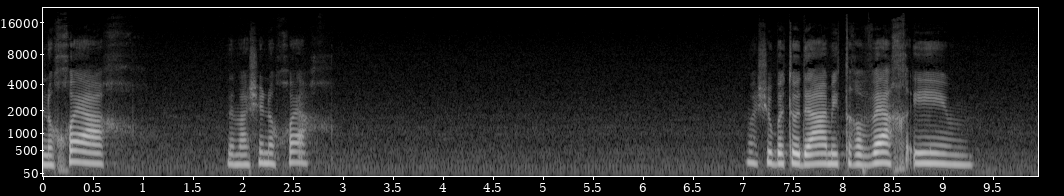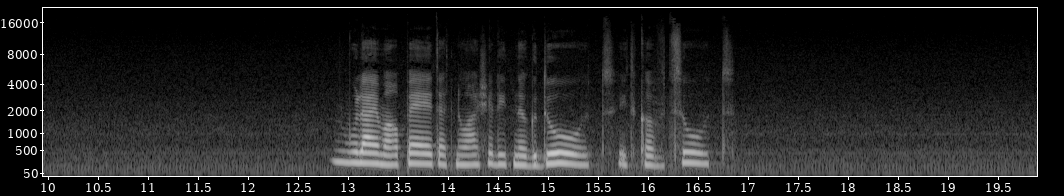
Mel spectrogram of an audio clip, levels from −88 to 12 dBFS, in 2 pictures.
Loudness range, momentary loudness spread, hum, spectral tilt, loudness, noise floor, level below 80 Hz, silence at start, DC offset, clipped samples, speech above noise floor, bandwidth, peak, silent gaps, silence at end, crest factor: 11 LU; 16 LU; none; -7 dB/octave; -21 LUFS; -51 dBFS; -58 dBFS; 0 s; under 0.1%; under 0.1%; 31 dB; 13 kHz; -4 dBFS; none; 3.15 s; 20 dB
